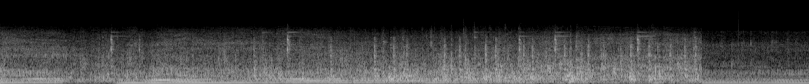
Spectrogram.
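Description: A loader's diesel engine roars close by.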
